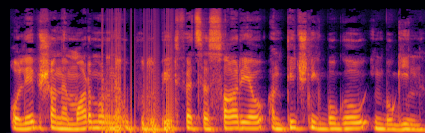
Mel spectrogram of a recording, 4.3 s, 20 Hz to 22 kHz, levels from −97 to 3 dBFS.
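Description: Speech, with a burst of processor overload crackle from 1.02 s to 1.74 s, ending just before "cesarjev antičnih". For that stretch a gritty, tearing crackle rides on the voice as the processor repeatedly misses its buffer deadlines. Each miss replays a scrap of old audio with hard edges, and the texture fits buffers of around 10 ms failing again and again over a short stretch, roughly thirty times, until the load clears.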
